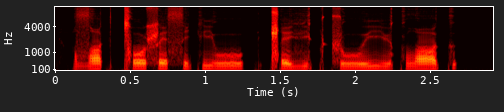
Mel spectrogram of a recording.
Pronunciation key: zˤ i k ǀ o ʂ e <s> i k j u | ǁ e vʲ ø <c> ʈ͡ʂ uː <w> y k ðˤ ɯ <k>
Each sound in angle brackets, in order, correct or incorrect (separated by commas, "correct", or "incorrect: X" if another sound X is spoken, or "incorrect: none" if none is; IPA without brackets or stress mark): correct, incorrect: k, incorrect: j, correct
